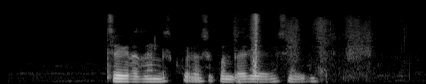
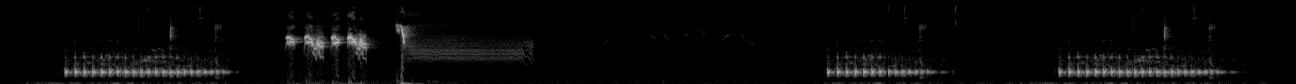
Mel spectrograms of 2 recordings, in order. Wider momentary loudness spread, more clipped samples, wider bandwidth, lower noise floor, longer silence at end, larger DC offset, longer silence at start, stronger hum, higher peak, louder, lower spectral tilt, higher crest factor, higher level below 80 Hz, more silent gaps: about the same, 23 LU vs 23 LU; neither; second, 11.5 kHz vs 16 kHz; second, -64 dBFS vs -69 dBFS; second, 0.55 s vs 0.7 s; neither; first, 1.05 s vs 0.65 s; neither; first, -6 dBFS vs -10 dBFS; about the same, -25 LUFS vs -25 LUFS; first, -6 dB/octave vs 1.5 dB/octave; about the same, 22 dB vs 22 dB; about the same, -66 dBFS vs -64 dBFS; neither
